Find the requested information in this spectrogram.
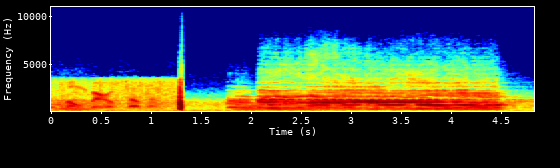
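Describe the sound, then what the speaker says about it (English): Amtrak Silver Meteor led by a Siemens ALC-42 locomotive arriving at Winter Haven station: a loud, sustained multi-tone horn blast follows a sharp clank and a brief voice, with rumbling train noise underneath. "The Silver Meteor pulls into Winter Haven with its Siemens ALC-42 locomotive in the lead."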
